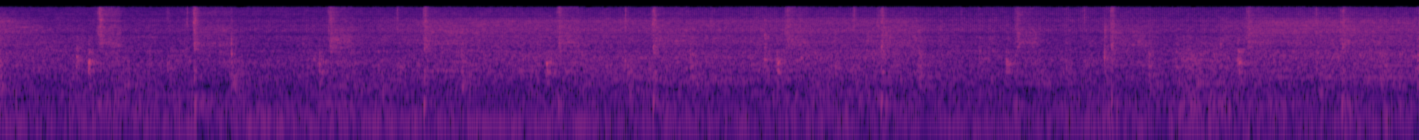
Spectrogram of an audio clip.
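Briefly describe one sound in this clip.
A packaging machine hums steadily.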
